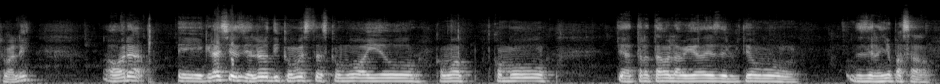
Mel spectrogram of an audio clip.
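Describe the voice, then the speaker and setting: A man leads a live online lesson, talking slowly and patiently as he repeats each example. His voice sits a little high but has a mellow, soft tone. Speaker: French teacher. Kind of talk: live online class, answering chat.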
